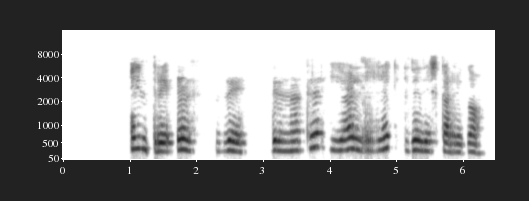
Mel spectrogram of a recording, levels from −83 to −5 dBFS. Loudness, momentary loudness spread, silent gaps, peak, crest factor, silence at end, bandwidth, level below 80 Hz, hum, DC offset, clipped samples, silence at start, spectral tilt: -25 LUFS; 6 LU; 2.09-2.28 s, 2.80-3.10 s, 5.04-5.10 s; -10 dBFS; 16 dB; 0.2 s; 8 kHz; -76 dBFS; none; under 0.1%; under 0.1%; 1 s; -3 dB/octave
